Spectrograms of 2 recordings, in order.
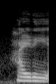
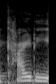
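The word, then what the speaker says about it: Keidi: choose your shots carefully Heidi is sorry kidi is safe off the tea she told me that's how to pronounce her name Heidi with a K yep Missy safe off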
